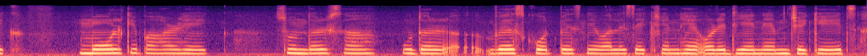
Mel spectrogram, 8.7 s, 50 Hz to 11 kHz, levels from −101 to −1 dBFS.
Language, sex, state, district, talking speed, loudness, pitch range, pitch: Hindi, female, Arunachal Pradesh, Papum Pare, 125 wpm, -15 LUFS, 215-225 Hz, 220 Hz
